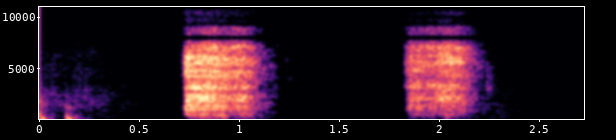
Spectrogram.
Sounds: Sniff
